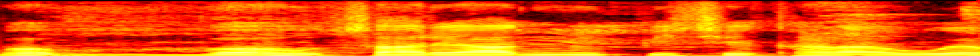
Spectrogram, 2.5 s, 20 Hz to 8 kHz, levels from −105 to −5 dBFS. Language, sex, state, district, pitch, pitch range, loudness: Hindi, male, Jharkhand, Deoghar, 135 Hz, 130-135 Hz, -19 LUFS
